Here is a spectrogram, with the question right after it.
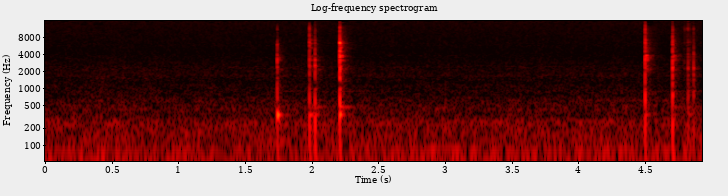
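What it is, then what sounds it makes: Cardboard snack tube tapped with fingernails. Long fingernails tap the side of a green Pringles cardboard can, which is tilted and then set upright. Six short, dry clicks with a bright edge come in two groups of three over a quiet, low background hum.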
